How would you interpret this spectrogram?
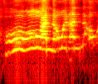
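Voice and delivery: high, straining I-know-it whine; eager girl. Retold or imitated. Imitating the know-it-all girl begging to answer, high and straining.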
